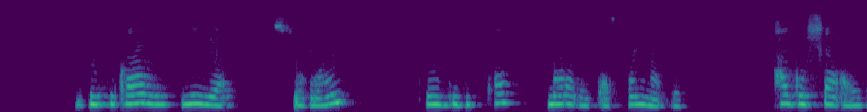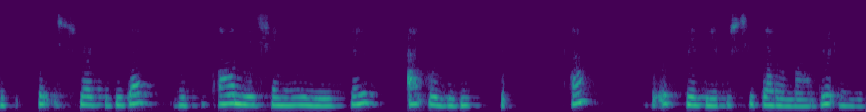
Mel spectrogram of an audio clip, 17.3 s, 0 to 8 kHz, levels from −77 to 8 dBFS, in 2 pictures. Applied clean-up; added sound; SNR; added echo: neural mask model DeepFilterNet 3.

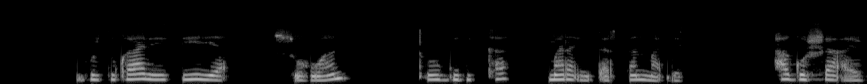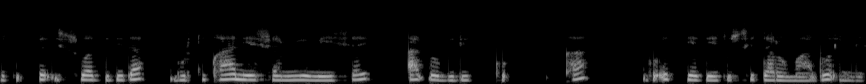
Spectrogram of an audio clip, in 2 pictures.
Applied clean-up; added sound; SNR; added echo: none; none; none; none.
